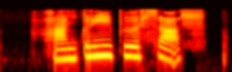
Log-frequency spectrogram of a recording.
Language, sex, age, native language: Icelandic, female, 7, Icelandic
